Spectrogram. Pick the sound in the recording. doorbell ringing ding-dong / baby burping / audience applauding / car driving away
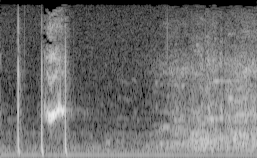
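baby burping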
